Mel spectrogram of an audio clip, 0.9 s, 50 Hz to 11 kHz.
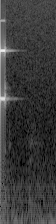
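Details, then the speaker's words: Dental curing light beep: a single short, high-pitched electronic beep from a cordless light-curing pen marking the start of a normal 20-second cure, used to set a mixture marking information onto a dental appliance. "I then place this down over. I then cure normally for 20 seconds."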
